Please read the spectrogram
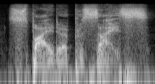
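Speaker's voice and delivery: ordinary delivery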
